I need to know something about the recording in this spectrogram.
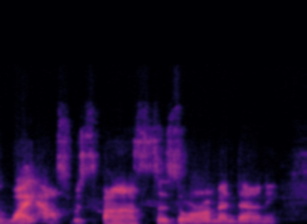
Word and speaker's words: Mamdani: White House response to Zohran Mamdani. Trump's administration mispronunciation of his name in an online video. The House Secretary referred to him as Zandani and a known communist.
